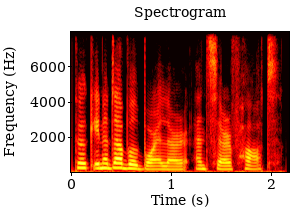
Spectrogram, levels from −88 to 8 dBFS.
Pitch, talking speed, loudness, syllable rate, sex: 210 Hz, 220 wpm, -17 LUFS, 5.4 syllables/s, female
